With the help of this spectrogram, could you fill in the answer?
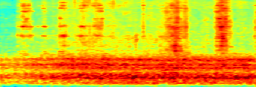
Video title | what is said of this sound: FORGING KNIVES LIVE! | Dull, high pitched. That means it's hardened. Or hardened enough for our purposes.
